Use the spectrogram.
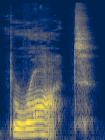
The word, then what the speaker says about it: brought: that gh is silent brought i brought something um so again that's another gh that we don't hear khaki this is kind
